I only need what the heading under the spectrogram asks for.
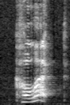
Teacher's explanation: you'll notice that this change from ah to uh we call that a schwa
